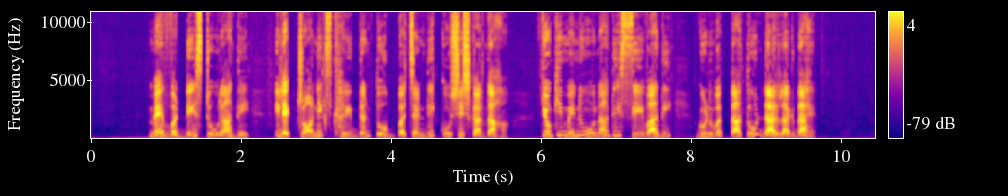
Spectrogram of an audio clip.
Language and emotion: Punjabi, fearful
